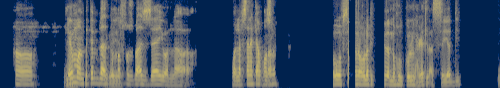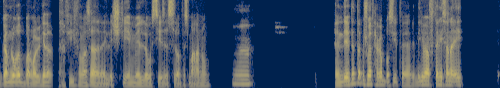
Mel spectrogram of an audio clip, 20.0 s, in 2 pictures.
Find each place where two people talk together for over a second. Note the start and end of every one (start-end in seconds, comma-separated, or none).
1.3-2.6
